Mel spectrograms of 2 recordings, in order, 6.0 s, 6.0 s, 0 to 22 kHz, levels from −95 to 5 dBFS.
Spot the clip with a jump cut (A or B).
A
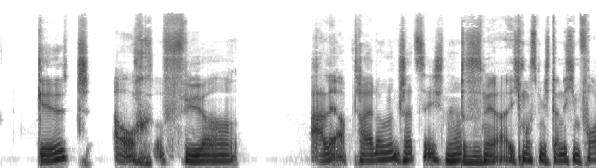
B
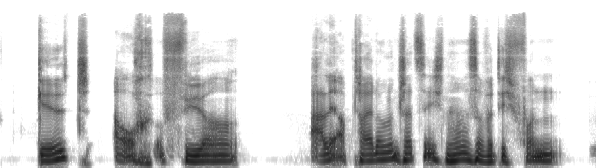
A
